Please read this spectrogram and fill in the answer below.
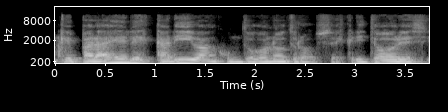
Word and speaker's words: Caliban: Porque muchos dicen que, él dice que muchos lo pronunciaban Calibán y que para él es Caliban junto con otros escritores y pensadores, porque viene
